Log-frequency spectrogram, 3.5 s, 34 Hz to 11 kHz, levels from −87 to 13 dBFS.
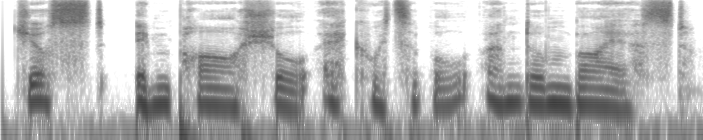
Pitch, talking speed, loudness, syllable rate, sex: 150 Hz, 85 wpm, -23 LUFS, 3.8 syllables/s, male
